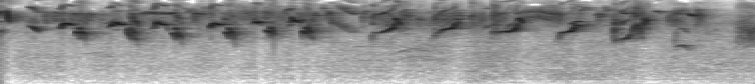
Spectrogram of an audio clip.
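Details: Red crossbill lesson song used for training captive birds: dense, high twittering of quick chirps and short rising and falling whistled notes, delivered in rapid uneven runs with barely a pause.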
